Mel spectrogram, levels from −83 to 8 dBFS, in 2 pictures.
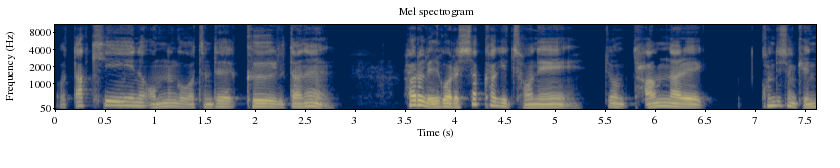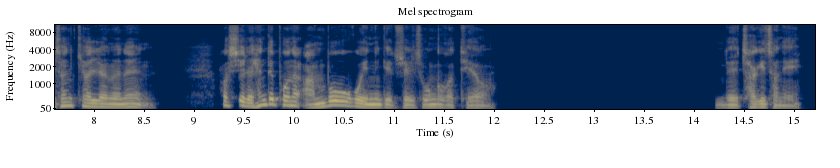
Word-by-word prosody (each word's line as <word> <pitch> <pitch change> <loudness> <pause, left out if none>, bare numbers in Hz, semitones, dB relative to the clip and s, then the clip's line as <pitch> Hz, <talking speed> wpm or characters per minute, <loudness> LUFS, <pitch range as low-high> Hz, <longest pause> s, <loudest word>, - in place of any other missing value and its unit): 어 - - -12
딱히는 155 -1 0
없는 120 +2 -2
것 115 -3 -2
같은데 105 +2 -2
그 120 -1 +4
일단은 115 +4 0 0.7
하루 180 0 +6
일과를 115 -2 +5
시작하기 155 - +1
전에 100 -5 0 0.2
좀 115 -4 -1
다음날에 115 - +3 0.6
컨디션 150 -4 -2
괜찮게 135 +7 -2
하려면은 110 -2 -1 0.6
확실히 155 -4 0
핸드폰을 175 -1 0
안 105 +6 -1
보고 160 -7 +2
있는 100 -1 +2
게 95 - -3
제일 90 +2 -5
좋은 95 +2 -4
것 95 - -4
같아요. 80 -3 -8 2.2
네. 90 +1 -5
자기 105 +2 -2
전에. 75 -6 -7
115 Hz, 260 characters per minute, -23 LUFS, 100-145 Hz, 2.2 s, 하루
